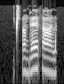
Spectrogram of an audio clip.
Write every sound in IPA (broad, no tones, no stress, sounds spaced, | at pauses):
t͡ʃʼ ɐ̃ ɡ ɛ θ ã l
